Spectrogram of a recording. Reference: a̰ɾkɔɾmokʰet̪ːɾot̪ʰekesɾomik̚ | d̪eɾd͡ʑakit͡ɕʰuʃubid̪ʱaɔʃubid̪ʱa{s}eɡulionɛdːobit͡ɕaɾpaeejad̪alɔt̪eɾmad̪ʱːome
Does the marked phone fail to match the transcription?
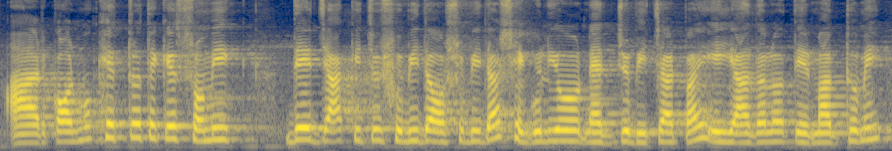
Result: yes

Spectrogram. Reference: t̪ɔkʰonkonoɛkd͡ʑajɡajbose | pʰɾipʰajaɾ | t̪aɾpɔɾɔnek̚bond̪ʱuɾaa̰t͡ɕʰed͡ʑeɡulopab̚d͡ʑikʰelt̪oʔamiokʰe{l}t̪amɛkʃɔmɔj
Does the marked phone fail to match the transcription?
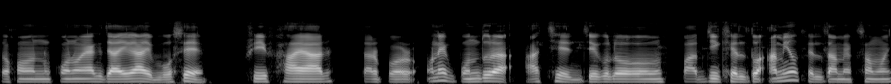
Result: no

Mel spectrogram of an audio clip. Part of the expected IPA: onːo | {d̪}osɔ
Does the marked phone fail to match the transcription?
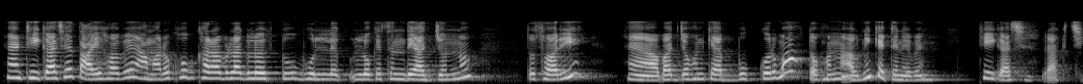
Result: yes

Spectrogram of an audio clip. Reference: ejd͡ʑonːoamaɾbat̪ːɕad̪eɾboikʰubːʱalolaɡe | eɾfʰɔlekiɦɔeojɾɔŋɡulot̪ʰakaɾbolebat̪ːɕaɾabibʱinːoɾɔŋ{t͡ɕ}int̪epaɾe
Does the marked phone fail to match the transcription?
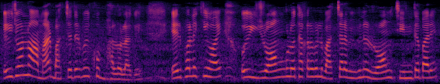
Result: no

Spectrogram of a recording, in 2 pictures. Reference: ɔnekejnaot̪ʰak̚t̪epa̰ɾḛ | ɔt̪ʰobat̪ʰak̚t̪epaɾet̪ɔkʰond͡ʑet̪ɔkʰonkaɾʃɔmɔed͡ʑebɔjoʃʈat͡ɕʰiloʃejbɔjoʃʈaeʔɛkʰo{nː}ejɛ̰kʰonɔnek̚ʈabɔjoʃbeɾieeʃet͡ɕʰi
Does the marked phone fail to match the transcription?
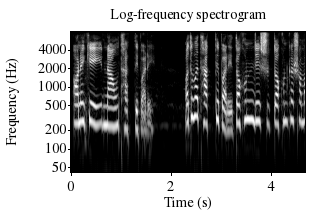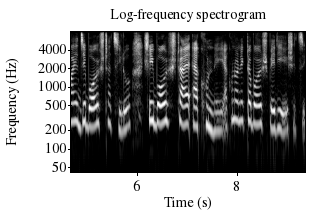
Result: no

